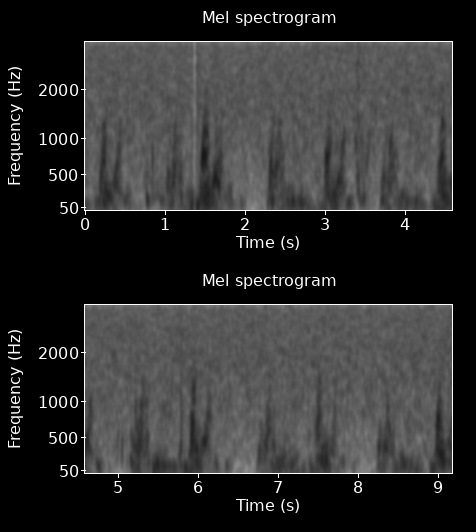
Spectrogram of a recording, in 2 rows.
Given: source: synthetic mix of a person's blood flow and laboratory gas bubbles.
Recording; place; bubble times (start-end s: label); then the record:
Doppler ultrasound of blood flow; precordium
0.73-1.02 s: bubbles
3.37-3.62 s: bubbles
4.96-5.21 s: bubbles
5.74-5.85 s: bubbles
From the record:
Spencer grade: 2 (many but less than half of the cardiac periods contain bubble signals, singularly or in groups); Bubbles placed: only in the low amplitude regions of the cardiac cycle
